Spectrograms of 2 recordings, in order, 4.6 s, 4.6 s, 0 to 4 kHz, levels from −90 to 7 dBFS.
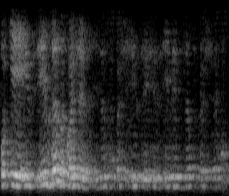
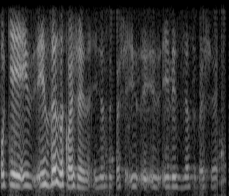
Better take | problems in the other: second | room echo; dies away in 0.7 s

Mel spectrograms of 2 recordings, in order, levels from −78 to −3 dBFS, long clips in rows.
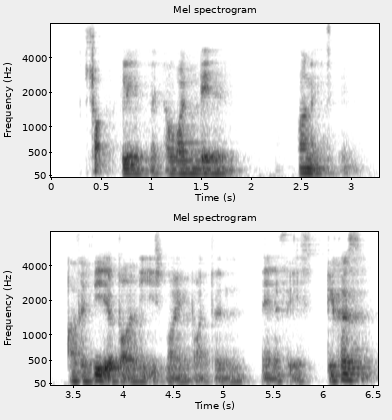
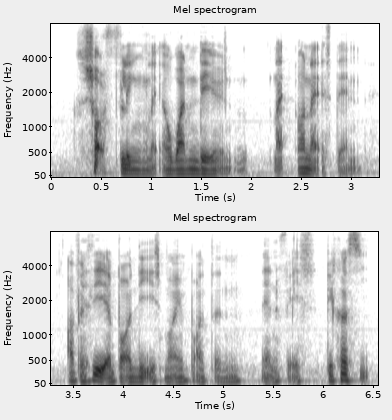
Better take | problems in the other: second | noise reduction (neural mask model DeepFilterNet 3)

